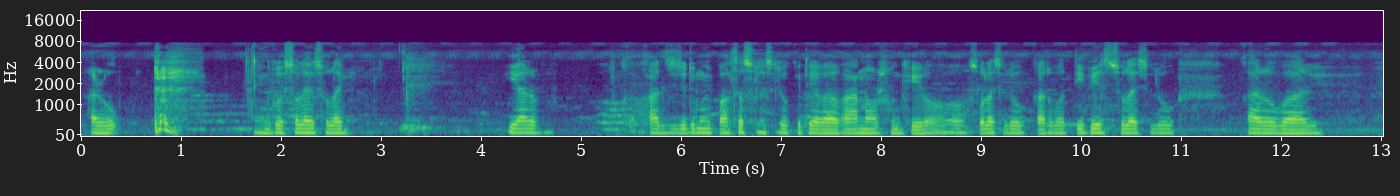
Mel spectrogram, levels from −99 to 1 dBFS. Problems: background sounds at intervals, background conversations at intervals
